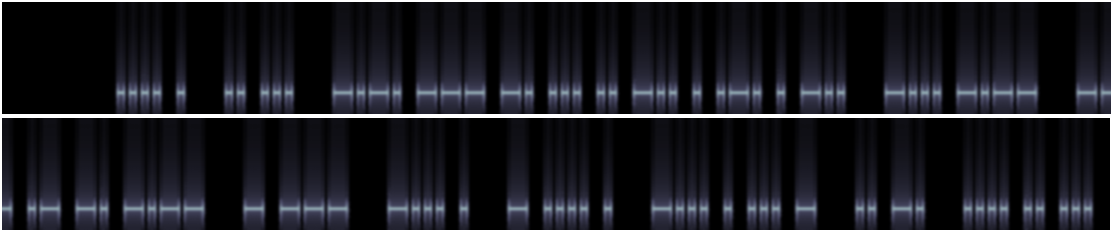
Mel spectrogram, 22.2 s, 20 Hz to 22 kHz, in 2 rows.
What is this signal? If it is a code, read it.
Morse code, heard as a keyed tone, about 20 wpm, 700 Hz. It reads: HE IS CONSIDERED BY MANY TO BE THE BEST IN HIS
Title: Sentences with 7-Word Phrases - Spoken Beginning - 20wpm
